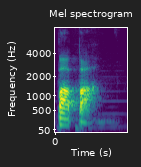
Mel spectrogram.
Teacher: the Sounds in English tend to blow out more air but in Spanish they don't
